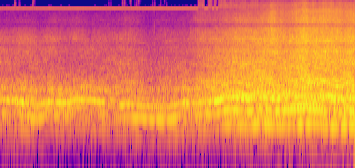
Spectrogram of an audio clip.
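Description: A sprint car runs at Archerfield Speedway in a World Series Sprintcars finale, its engine howling with a wavering pitch that swells louder and brighter as the car approaches.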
